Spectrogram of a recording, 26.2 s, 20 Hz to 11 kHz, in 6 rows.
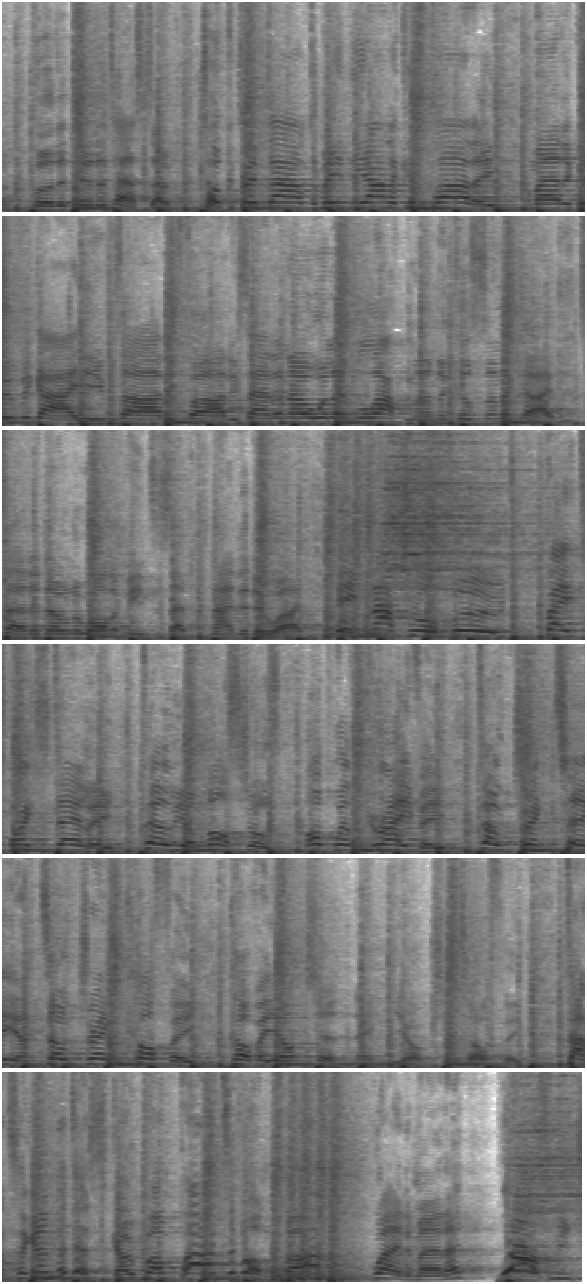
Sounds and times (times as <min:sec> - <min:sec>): Reggae: 0:00.0 - 0:24.8.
